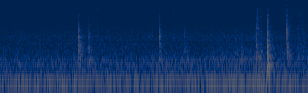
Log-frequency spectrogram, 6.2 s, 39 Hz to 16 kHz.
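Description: Scattered small clicks and taps of a power cable's plug being handled and pushed into the power socket on the back of a Synology DS1522+ NAS, bunched near the end, with the loudest click a little over five seconds in as the plug goes home.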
